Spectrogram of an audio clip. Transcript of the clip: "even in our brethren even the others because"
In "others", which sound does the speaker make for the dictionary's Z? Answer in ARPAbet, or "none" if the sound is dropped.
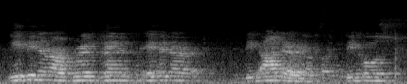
none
